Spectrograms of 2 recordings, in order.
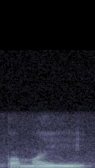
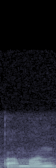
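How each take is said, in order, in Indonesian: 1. Bunyi n di akhir menyatu menjadi bunyi y. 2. Bunyi n di akhir diucapkan dengan jelas. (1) "idgham sehingga dibacanya bukan paman tapi pamai" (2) "bukan paman"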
